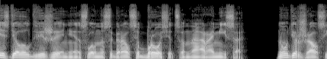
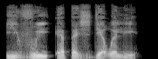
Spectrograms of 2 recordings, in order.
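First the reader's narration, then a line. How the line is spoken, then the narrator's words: Whisper. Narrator (Russian): он прошептал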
